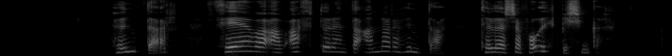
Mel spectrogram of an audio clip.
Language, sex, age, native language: Icelandic, female, 60-69, Icelandic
